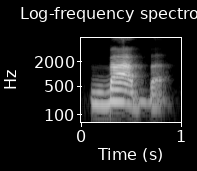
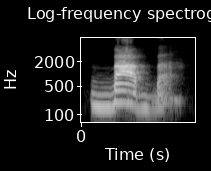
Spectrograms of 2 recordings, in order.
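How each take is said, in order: Both takes have the same delivery.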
